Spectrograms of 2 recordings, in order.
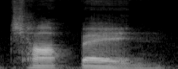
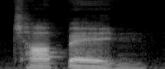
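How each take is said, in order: The two takes are said the same way.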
